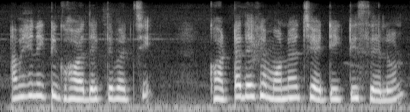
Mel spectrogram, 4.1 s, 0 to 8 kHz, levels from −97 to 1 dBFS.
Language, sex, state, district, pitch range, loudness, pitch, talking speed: Bengali, female, West Bengal, Cooch Behar, 235-275 Hz, -15 LUFS, 250 Hz, 205 wpm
